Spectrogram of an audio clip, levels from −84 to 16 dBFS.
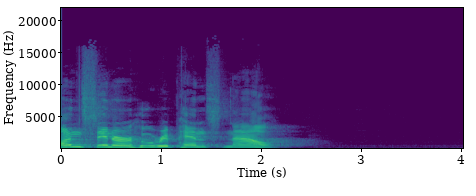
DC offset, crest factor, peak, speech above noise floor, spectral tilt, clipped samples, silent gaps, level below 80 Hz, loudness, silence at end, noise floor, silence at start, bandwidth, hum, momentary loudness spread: under 0.1%; 18 dB; 0 dBFS; 56 dB; -4.5 dB/octave; under 0.1%; none; -70 dBFS; -16 LUFS; 1.9 s; -72 dBFS; 0 s; 16 kHz; none; 10 LU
